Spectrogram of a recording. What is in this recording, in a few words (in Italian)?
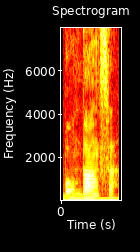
"bondanza", dialetto veneto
